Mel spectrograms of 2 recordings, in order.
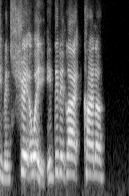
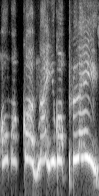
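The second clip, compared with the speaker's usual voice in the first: mock wail; 13 semitones higher, 4 dB louder than usual. Retelling his own reaction.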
